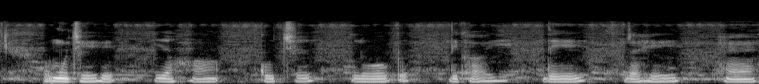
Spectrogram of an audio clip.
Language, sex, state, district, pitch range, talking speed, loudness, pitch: Hindi, male, Madhya Pradesh, Katni, 130-160 Hz, 65 wpm, -19 LUFS, 140 Hz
